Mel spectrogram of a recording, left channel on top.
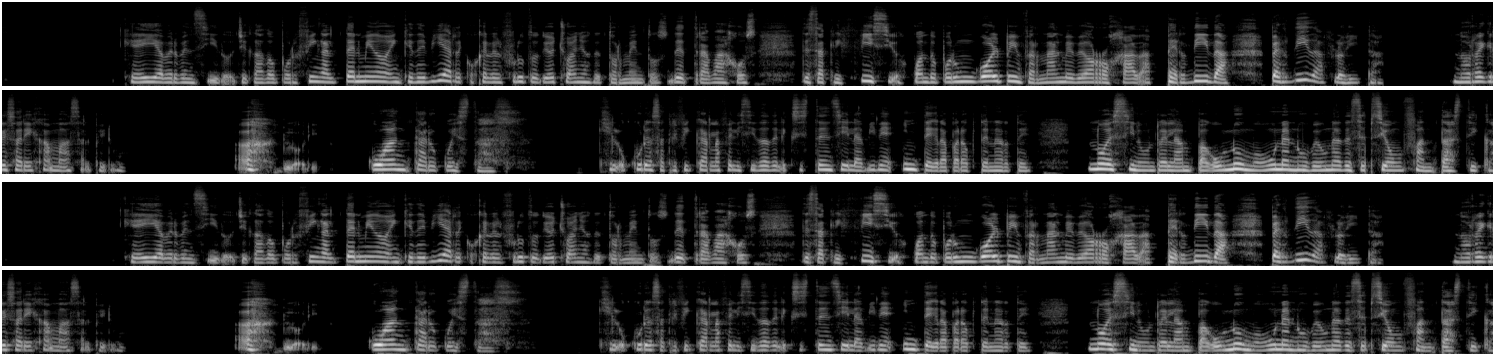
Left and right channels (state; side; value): normal; both; correlation 0.71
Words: Creí haber vencido, llegado por fin al término en que debía recoger el fruto de 8 años de tormentos, de trabajos, de sacrificios, cuando por un golpe infernal me veo arrojada, perdida, perdida, Florita. No regresaré jamás al Perú. Ah, Gloria, cuán caro cuestas. Qué locura sacrificar la felicidad de la existencia y la vida íntegra para obtenerte. No es sino un relámpago, un humo, una nube, una decepción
